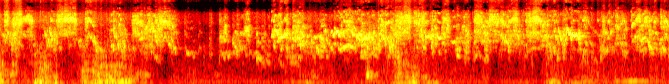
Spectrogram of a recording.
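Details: Budgerigars of one family chattering, busy high warbles interrupted by harsher squawks, a short lull after two seconds, then the chorus resumes.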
